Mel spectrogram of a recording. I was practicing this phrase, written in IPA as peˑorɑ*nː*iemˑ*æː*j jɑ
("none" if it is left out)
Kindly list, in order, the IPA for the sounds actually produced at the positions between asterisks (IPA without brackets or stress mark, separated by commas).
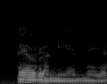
n, eː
